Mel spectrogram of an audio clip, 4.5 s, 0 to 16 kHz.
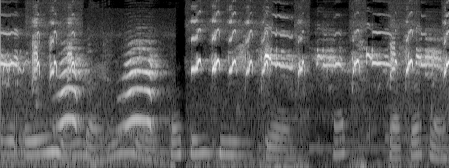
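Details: Indian pheasant-tailed jacanas, a male, a female and chicks, give nasal mewing arched calls, then rapid overlapping high ringing notes. It is a 2024 migration-season recording used as a lure for night net trapping.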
